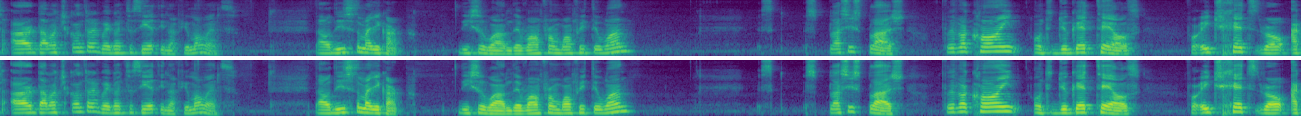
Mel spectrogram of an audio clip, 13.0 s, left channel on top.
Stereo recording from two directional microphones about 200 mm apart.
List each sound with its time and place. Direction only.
0.0 s speech: 45° right (ahead or behind)
7.6 s speech: 30° right (ahead or behind)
